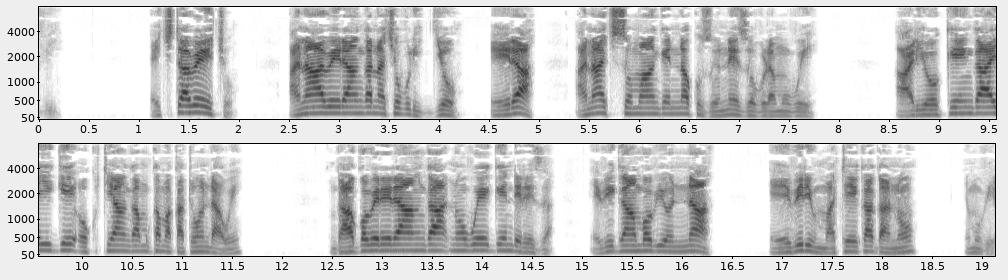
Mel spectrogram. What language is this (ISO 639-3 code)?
lug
